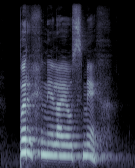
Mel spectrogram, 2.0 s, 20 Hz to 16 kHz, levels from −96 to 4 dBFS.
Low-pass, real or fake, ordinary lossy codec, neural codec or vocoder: 14.4 kHz; real; AAC, 96 kbps; none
